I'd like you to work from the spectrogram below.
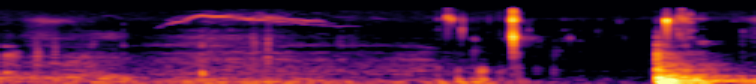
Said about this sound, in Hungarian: Meg iszok egy kócs kávét.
